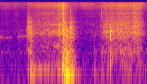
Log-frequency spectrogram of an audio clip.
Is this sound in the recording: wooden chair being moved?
yes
